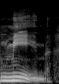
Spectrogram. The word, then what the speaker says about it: meme: important as the word meme. In his own words, it should be pronounced to rhyme with cream.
